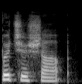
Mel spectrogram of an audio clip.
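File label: "bunny rabbit", British English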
